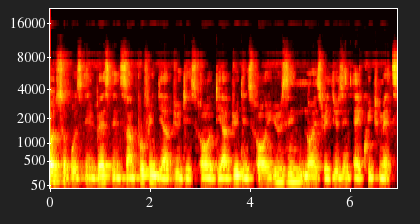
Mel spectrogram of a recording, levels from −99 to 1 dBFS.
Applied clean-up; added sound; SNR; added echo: none; none; none; none.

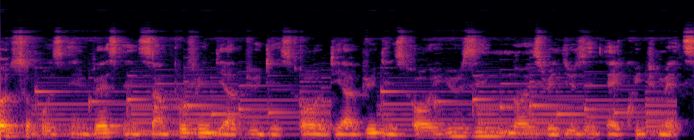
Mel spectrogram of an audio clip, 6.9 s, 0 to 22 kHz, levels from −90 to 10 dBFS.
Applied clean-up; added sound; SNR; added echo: none; Piano; 11 dB; none.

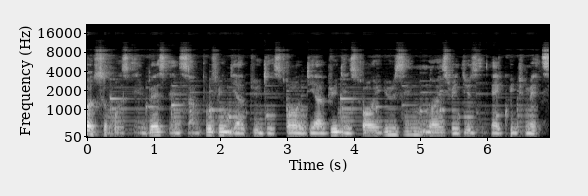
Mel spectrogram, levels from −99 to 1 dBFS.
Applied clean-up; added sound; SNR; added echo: neural mask model RNNoise.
